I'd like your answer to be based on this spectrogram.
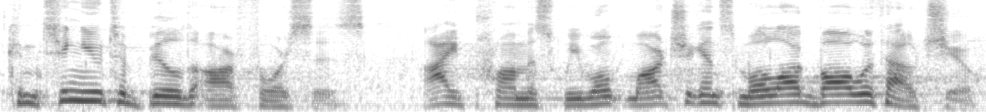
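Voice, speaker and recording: An actor playing a theatrical, genial and self-important mage leader in a fantasy video game. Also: male voice, a little high, very animated, normal speed. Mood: resolute. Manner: grandiloquent, theatrical. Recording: long hall reverb, faint noise.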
